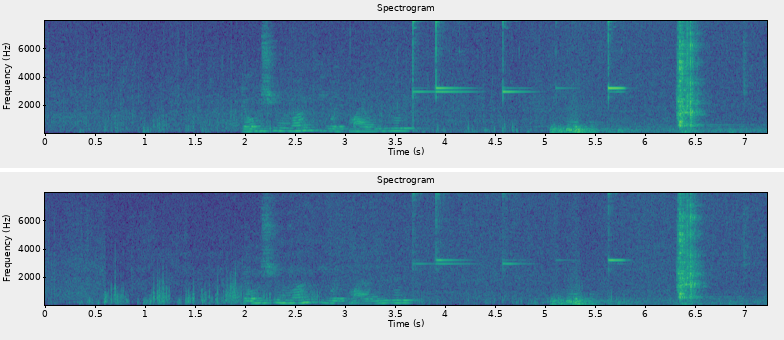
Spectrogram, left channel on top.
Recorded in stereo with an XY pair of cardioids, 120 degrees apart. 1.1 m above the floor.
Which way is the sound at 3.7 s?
60° left.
